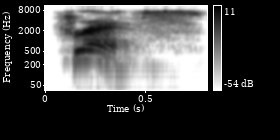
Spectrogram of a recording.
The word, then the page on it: dress: British English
